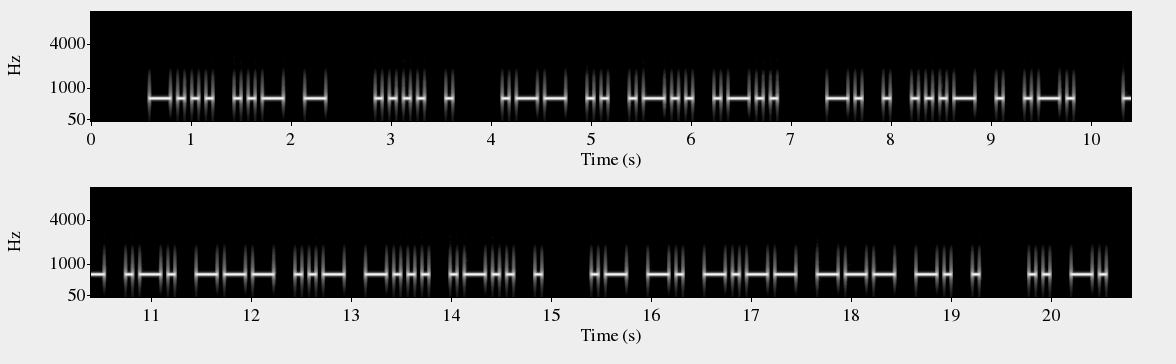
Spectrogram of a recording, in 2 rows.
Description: Morse code, heard as a keyed tone, about 17 wpm, 700 Hz. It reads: BUT HE WILL NEVER TROUBLE ANYONE IN
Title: Sentences from Top 1200 Words 17wpm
